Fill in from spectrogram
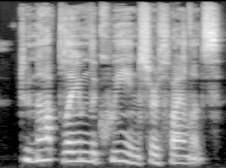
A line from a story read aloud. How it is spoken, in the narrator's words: she said softly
